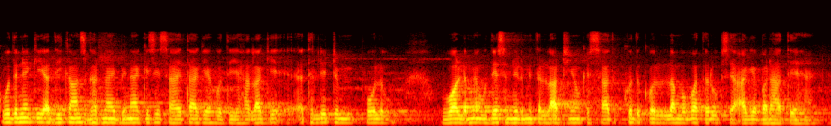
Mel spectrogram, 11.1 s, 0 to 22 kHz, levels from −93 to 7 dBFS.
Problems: constant background noise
